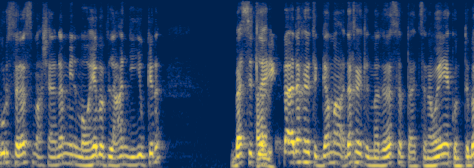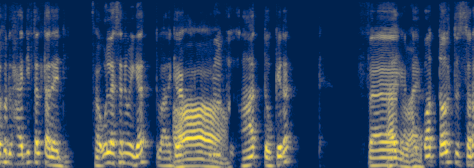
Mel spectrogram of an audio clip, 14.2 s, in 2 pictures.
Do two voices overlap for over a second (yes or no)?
no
